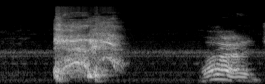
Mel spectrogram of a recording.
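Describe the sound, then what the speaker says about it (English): Someone nearby gives a sudden harsh cough followed by a shorter, rasping throat clear, both loud and close with a quiet pause between. "stop coughing"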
